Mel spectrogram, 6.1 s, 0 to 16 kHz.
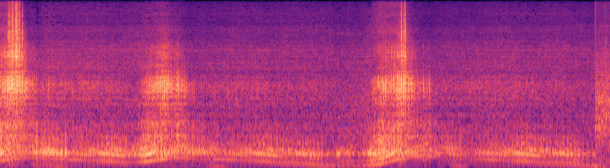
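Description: A 2026 Cadillac Escalade V engine revs repeatedly through its exhaust, with loud rising and falling sweeps, sharp blips and crackles between pulls, close to the tailpipes.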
